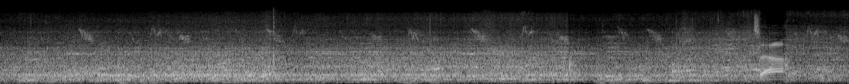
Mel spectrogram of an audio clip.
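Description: Steady outdoor background noise with indistinct voices and a low hum. Short, high falling chirps come through about once a second.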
